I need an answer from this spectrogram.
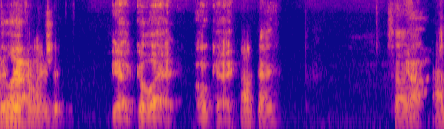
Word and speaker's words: Goulet: Oh, it's Goulet. Okay, so I was right.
